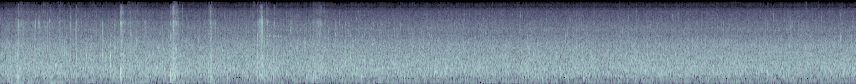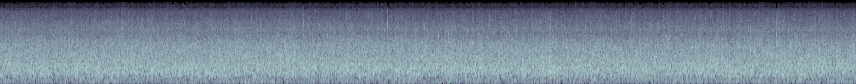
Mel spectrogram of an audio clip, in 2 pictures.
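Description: A mountain stream runs steadily and close by in an outdoor trekking setting, a dense, even rush of flowing water with a few faint clicks near the start and no voices.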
